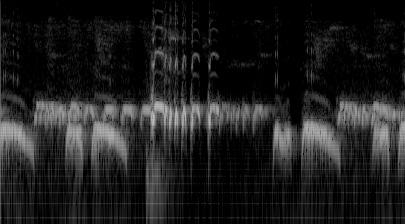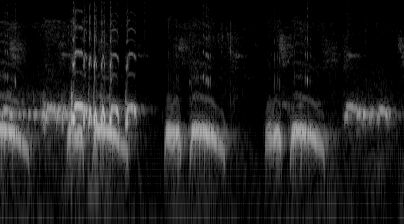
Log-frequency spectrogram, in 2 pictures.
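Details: Local zebra dove giving its song as a lure for other doves: repeated phrases of short falling coos joined to rapid rolling trills, with brief gaps between phrases.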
